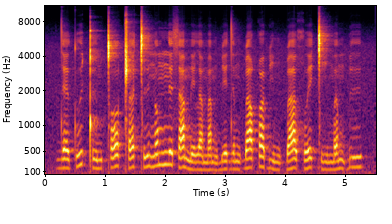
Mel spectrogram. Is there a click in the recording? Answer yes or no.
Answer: yes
